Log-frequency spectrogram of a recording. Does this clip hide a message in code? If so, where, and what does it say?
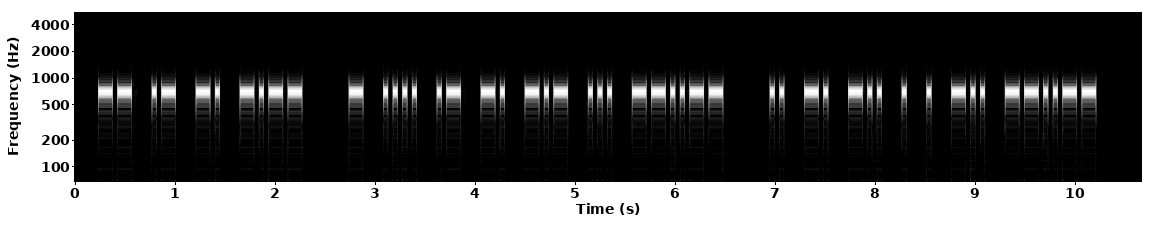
Yes: Morse code from 0.2 to 10.2 s, heard as a keyed tone, about 25 wpm, spaced as for 22 wpm, 700 Hz. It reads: MANY THANKS, INDEED,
